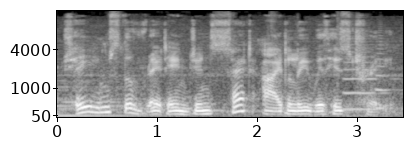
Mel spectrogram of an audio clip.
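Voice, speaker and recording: A man's voice: medium pitch, expressive, slow pace. A man narrating a scripted children's-style story as a storyteller. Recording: loud music behind the voice.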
